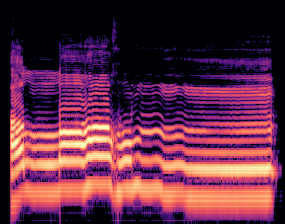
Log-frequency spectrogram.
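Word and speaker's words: اللّٰهُمَّ: জবর উঠে গেছে তো এখানে খাড়া জবর পড়বেন এক আলিফ টান দিয়ে পড়বেন আল্লাহ এই আলিফের উপরেও একটি জবর ছিল আল্লাহ হা দিয়ে মিম ধরবে হা মিম পেশ হুম আল্লাহুম্ম মিম জবর মা আল্লাহুম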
